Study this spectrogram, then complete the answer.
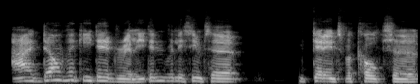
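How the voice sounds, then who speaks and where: This man talks at a very fast pace with a British accent and a bright, sharp tone. His pitch is medium, with ordinary variation. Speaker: podcast guest, show patron. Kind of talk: casual chat.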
